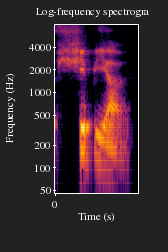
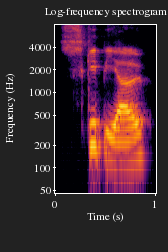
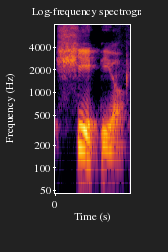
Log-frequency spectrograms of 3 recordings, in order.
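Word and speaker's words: Scipio: on the dream of shiio if you're Italian skipio for anyone else the dream of skipio properly pronounced shio now who was shio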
